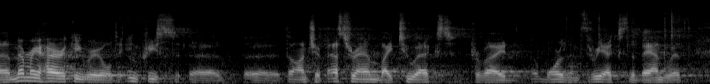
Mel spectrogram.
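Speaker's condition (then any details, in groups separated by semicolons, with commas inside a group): No condition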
